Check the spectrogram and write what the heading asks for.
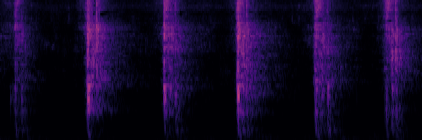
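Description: Tarot cards shuffled by hand, a packet of cards slapping into the rest of the deck about six times, evenly, a little over twice a second.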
